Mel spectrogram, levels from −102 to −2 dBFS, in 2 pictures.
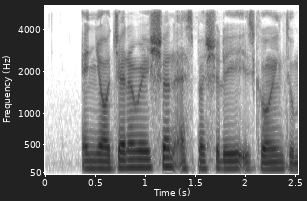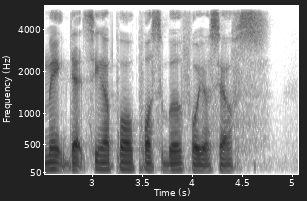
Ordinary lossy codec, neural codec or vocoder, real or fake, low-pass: none; none; real; 5.4 kHz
